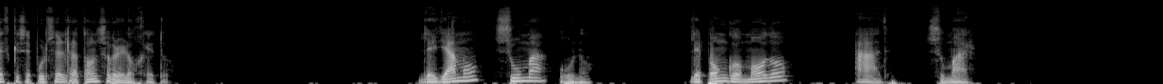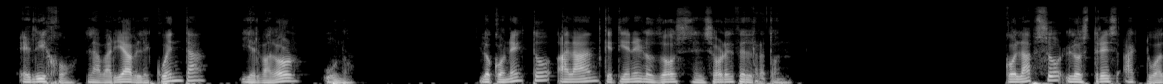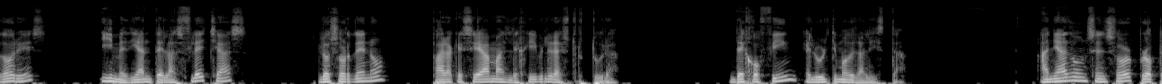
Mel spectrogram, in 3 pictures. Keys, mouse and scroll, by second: 1.4 middle click, 2.3 click, 5.2 click, 9.4-10.5 middle drag, 10.5-14.0 drag, 14.9 click, 18.4-19.7 middle drag, 19.7 click, 22.7-25.3 drag, 26.4 click, 28.2-31.1 drag, 32.5-34.1 middle drag.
